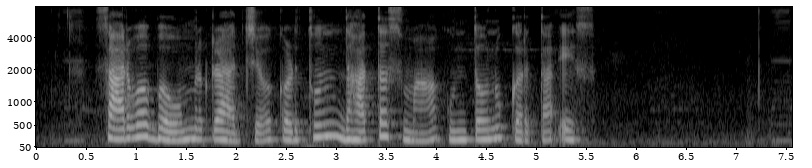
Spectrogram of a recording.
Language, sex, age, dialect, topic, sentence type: Marathi, female, 18-24, Northern Konkan, banking, statement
